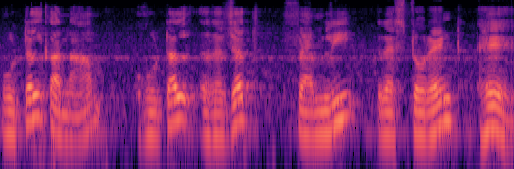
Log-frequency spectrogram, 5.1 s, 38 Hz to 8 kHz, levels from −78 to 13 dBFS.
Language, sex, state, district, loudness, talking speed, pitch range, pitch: Hindi, male, Madhya Pradesh, Dhar, -19 LUFS, 95 wpm, 115-165 Hz, 125 Hz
